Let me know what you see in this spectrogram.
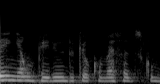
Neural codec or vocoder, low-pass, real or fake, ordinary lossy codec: none; 5.4 kHz; real; none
